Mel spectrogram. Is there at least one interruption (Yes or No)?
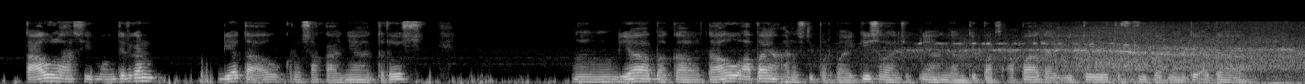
No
